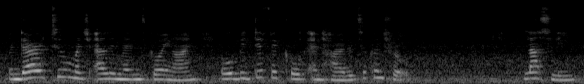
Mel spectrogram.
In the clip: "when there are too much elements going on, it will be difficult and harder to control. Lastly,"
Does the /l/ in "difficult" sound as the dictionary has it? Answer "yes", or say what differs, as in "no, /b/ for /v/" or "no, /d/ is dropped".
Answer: yes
